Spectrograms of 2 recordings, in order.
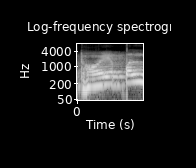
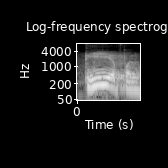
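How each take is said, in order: First: 'The' is said with a short 'thuh' vowel. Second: 'The' is said with a long 'thee' vowel. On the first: The speaker calls it wrong. "તો અહીંયા તમે ધ એપલ નહીં" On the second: The speaker calls it right. "ધી એપલ વાંચશો"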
